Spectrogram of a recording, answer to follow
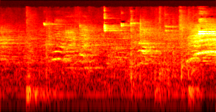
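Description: Indoor volleyball rally: a volleyball being struck, with a few short high squeaks around two seconds in, over players' and spectators' voices echoing in a large gym.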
